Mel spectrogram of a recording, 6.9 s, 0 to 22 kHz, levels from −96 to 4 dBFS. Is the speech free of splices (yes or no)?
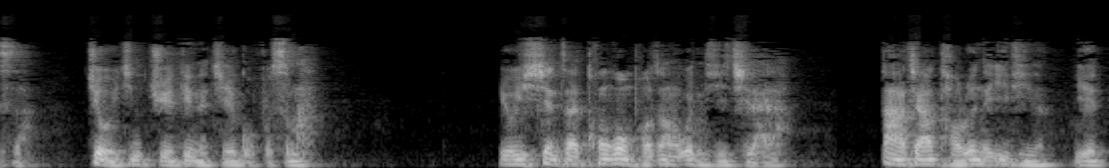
yes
